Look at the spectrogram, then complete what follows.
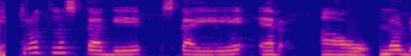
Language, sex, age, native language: Icelandic, female, 40-49, Icelandic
